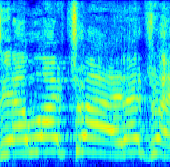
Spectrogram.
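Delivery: hammed-up impression of a caller giving up; imitating caller. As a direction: play the caller saying she tried. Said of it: "She goes".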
